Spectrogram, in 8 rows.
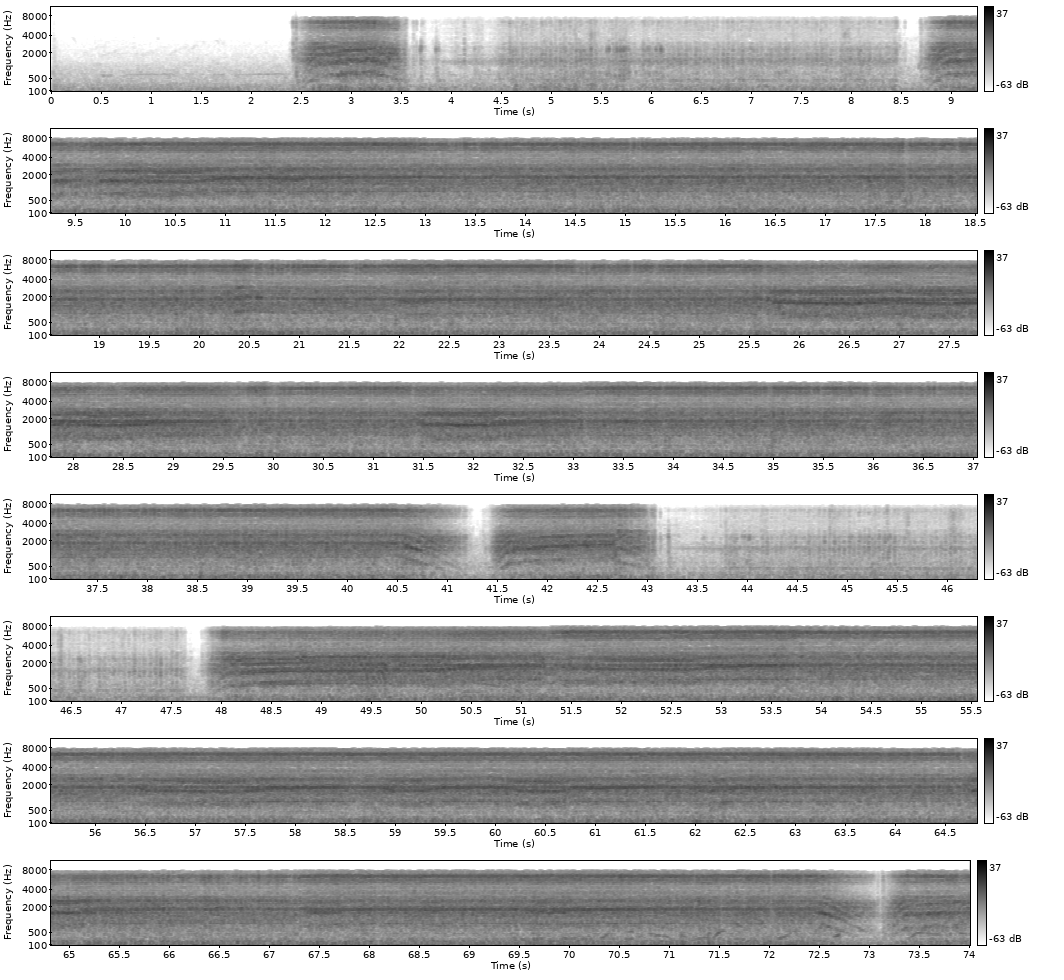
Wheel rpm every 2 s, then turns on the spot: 0, 60, 10, 10, 80, 220, 230, 230, 230, 230, 240, 230, 230, 220, 230, 230, 230, 230, 230, 230, 140, 90, 20, 20, 160, 220, 220, 230, 220, 230, 230, 230, 230, 230, 230, 230, 130.
2-8 44-48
